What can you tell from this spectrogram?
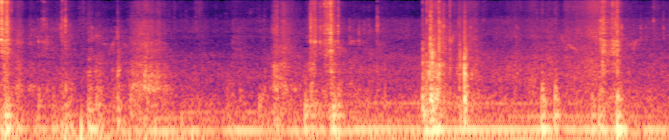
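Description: Handling noises: a few scattered clicks and knocks of objects being picked up and worked, over a steady low hum.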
